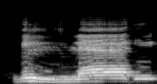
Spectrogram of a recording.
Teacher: اللہ تعالیٰ کے نام سے پہلے حرف کے نیچے زیر ہے، اس کو باریک پڑھا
